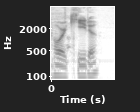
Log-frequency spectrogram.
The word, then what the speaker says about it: Horikita: Horihika? Is that right? – Oh, did I say Susan? – You mean Horikita? – Horikita, thank you.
